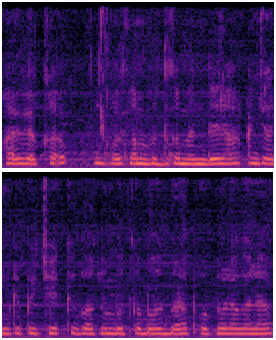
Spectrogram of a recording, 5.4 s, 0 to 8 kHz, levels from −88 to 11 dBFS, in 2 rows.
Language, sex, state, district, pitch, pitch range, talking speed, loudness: Awadhi, female, Uttar Pradesh, Varanasi, 235 Hz, 230-240 Hz, 200 wpm, -27 LUFS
